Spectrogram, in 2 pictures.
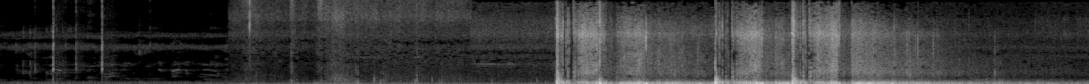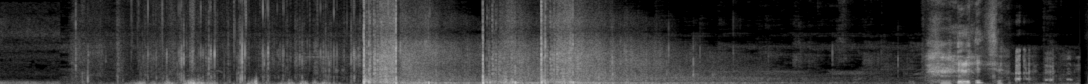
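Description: Diwali firecracker bombs go off in a close, loud string of sharp bangs and crackling bursts, several clusters separated by short pauses, with people talking between the blasts.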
